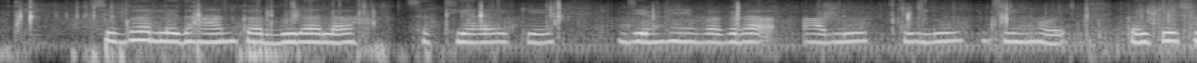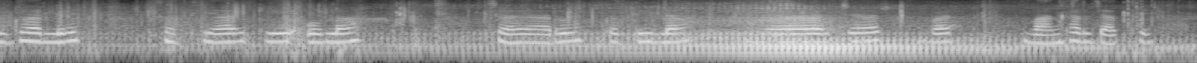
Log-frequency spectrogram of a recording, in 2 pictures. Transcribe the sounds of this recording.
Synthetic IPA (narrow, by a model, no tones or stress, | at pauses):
sʊɡʱəɾled̪ʱaːnkəɾbiɽalasət̪ʰɪjaːjke | d͡ʒɪmɦẽʋəɡɾa̰aːlupʰuːlud͡ʒiːnɦoːekəɦikesʊɡʱəɾlesət̪ʰːɪjaːjkeʔoːla | t͡ʃəjaːɾokət̪ilabəd͡ʒəɾbəʈ̚bãːnd̪ʱəld͡ʒaːt̪ɦeː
